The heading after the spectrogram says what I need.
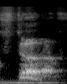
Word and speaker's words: stuff: Stuff. Stuff. And low tongue stiff. Stiff. Stuff. Very good pronunciation.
